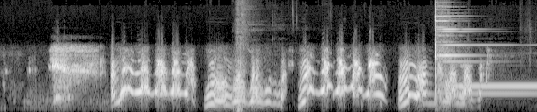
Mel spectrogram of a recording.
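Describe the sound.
A caller on a radio phone-in line imitates a dog barking, with quick runs of high, yappy barks in several bursts. A bright bell-like ding rings out at the end and lingers.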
